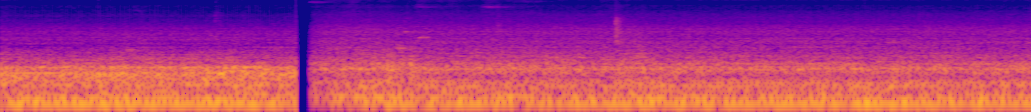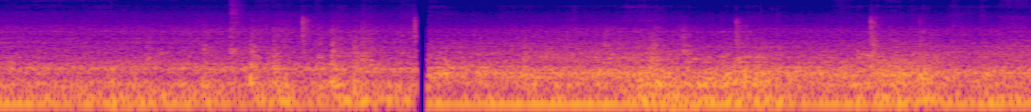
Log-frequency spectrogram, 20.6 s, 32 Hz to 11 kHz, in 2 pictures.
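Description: Argo Cheribon passenger train running: a steady low rumble of wheels on rails, with faint scattered clicks. It is broken twice by sudden split-second dropouts to silence, about 3 seconds in and near the middle.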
